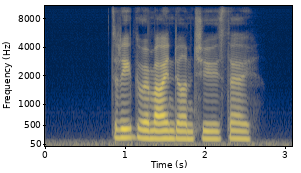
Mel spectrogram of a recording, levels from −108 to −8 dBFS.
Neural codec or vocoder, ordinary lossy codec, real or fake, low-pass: autoencoder, 22.05 kHz, a latent of 192 numbers a frame, VITS, trained on many speakers; none; fake; none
